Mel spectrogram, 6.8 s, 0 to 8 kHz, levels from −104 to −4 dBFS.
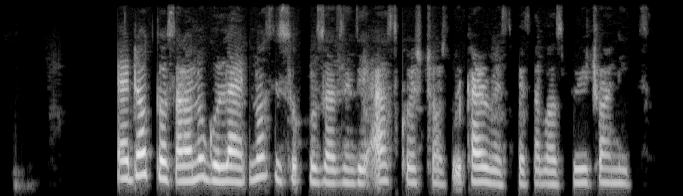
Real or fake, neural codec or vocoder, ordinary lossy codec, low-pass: real; none; none; 7.2 kHz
